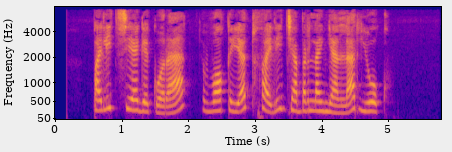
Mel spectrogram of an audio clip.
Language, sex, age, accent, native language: Uzbek, female, 18-24, Sirdaryo, Uzbek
